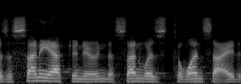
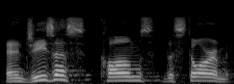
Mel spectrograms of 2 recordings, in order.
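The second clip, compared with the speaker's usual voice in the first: ordinary talk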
